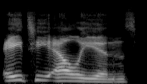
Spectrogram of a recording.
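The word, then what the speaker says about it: ATLiens: out outcasts atlans uh pronounced atlans uh for future reference yeah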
